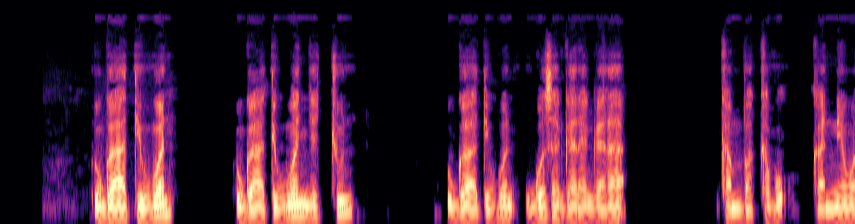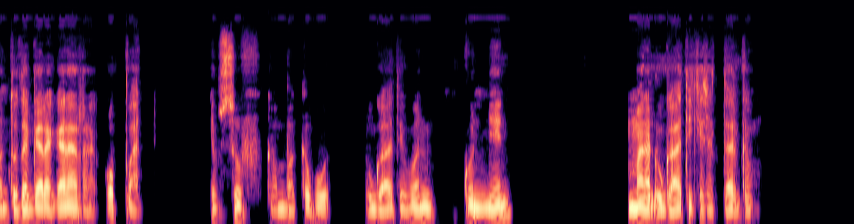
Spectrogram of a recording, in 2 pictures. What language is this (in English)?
Oromo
